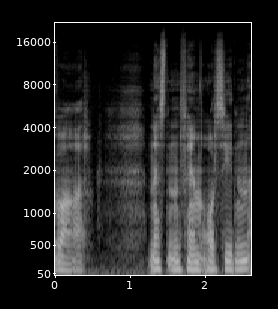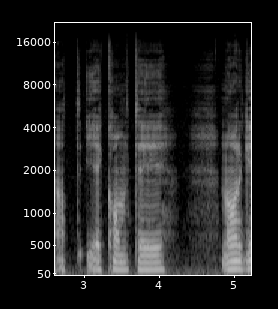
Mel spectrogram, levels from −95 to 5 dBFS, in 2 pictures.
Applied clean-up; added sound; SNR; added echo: none; none; none; none.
